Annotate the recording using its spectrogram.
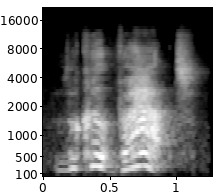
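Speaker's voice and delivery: put-on a boy marvelling at the frozen fountain, slow and high; exclaimed. A narrator's reading. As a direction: point and marvel, drawn out. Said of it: "Charlie exclaimed".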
